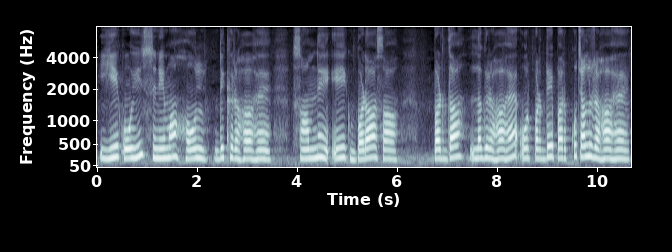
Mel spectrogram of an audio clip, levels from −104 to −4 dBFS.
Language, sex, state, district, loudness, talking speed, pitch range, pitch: Hindi, female, Bihar, Kishanganj, -15 LUFS, 125 wpm, 190-215 Hz, 200 Hz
